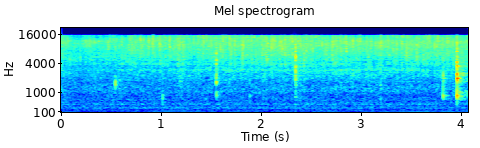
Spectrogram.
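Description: Chicken, mushrooms and soy sauce sizzling steadily in a very hot skillet, with a few light ticks from the wooden spoon against the pan and a sharper knock near the end.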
